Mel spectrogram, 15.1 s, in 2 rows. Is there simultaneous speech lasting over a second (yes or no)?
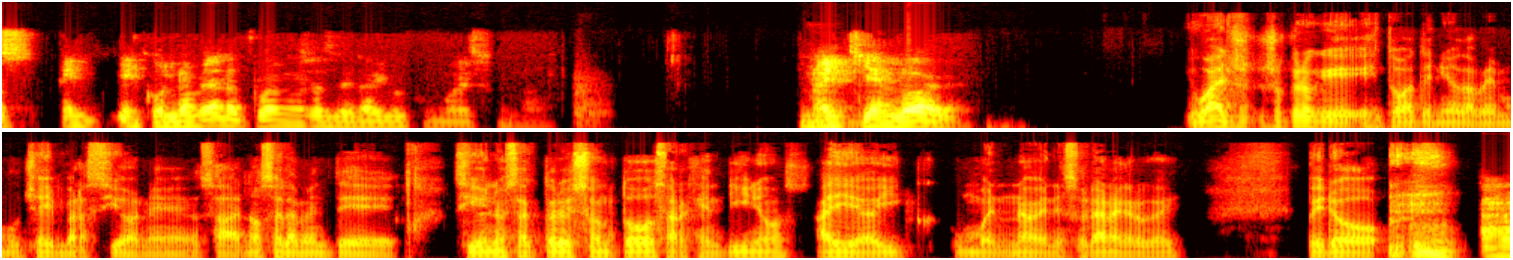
no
